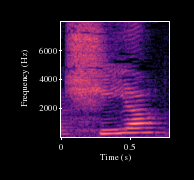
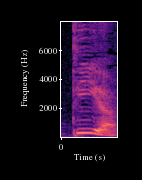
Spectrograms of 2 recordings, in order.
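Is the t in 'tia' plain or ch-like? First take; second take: ch-like; plain. First: Belém accent, with a ch-like t. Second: Recife accent, with a plain t.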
